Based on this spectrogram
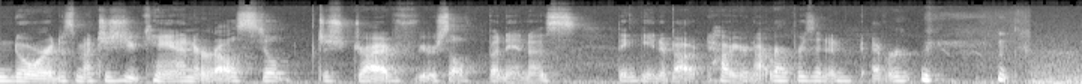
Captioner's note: chuckling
